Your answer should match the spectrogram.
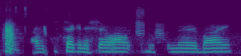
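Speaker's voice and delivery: talking through a covered mic; muffled mic. Real, not acted. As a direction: hand over the mic. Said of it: "I think you covering the mic a little bit".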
